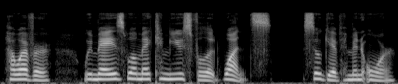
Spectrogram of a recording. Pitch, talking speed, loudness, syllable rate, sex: 220 Hz, 225 wpm, -19 LUFS, 5.7 syllables/s, female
